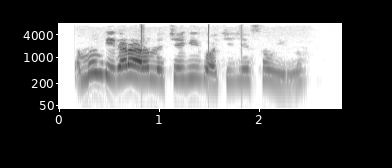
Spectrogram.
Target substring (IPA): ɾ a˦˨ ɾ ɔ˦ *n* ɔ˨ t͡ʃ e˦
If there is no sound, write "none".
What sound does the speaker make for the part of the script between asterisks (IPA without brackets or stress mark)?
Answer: n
